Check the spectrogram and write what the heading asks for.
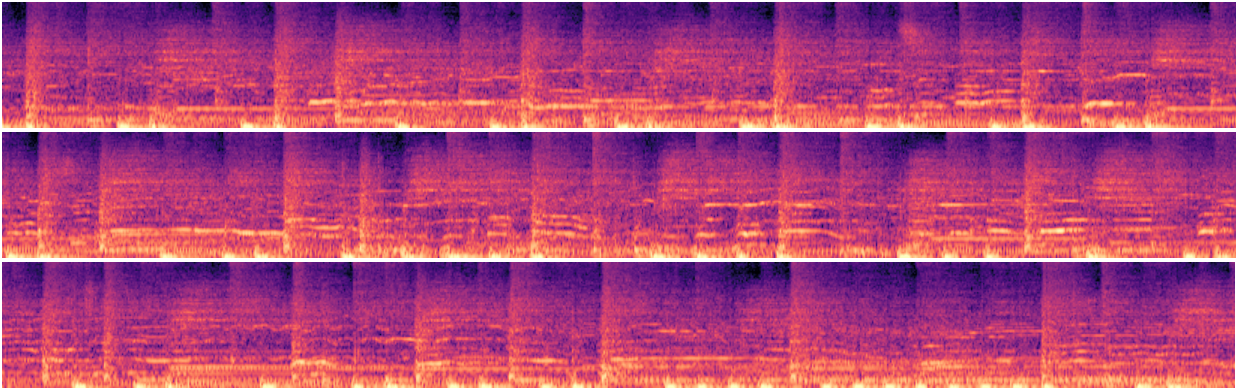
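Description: Live band playing an R&B song, led by a drum kit with a steady kick drum, snare hits and cymbals, with a melody line over a bass part.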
